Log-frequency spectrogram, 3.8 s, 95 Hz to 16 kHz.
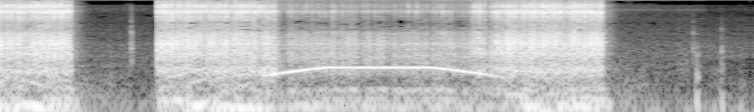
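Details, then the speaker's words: Skywatcher EQ3 mount stepper motor stalling with loud rasping bursts and a rising, holding, falling whistle that sounds like grinding but isn't. The D plug has poor soldering and unexplained continuity between two pins; the plan is to resolder and replace the plug. "it's um it kind of stalls the motor and then this one is horrible as well it's not actually grinding I know that sounds a bit weird I know it sounds like it's grinding it's actually the stepper motor having an issue"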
